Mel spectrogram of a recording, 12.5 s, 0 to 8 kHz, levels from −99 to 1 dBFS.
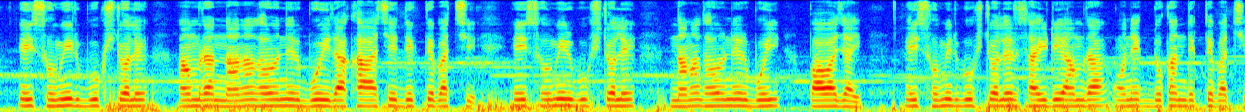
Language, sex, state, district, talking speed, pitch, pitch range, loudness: Bengali, male, West Bengal, Paschim Medinipur, 160 wpm, 170 Hz, 165-175 Hz, -18 LUFS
